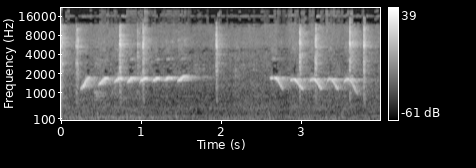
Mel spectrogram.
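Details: Mature male white-rumped shama from Tangse, Aceh, giving fast repeated whistled notes in two bursts, with sharp clicks between them.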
